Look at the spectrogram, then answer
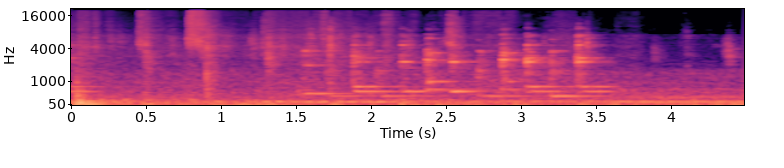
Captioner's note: phone ringing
